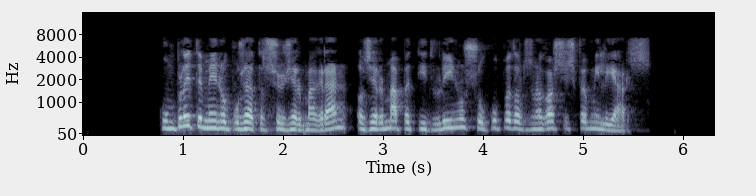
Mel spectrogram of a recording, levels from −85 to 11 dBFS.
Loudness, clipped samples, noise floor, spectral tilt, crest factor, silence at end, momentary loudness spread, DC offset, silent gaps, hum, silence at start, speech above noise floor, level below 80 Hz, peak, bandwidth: -18 LUFS; under 0.1%; -88 dBFS; -5 dB/octave; 18 dB; 0.65 s; 8 LU; under 0.1%; none; none; 0.8 s; 70 dB; -56 dBFS; -2 dBFS; 7.6 kHz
